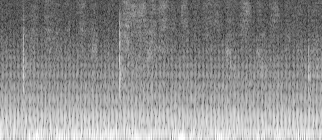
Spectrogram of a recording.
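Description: Chalk writing on a chalkboard: faint scratching strokes with a few light taps, over a steady low electrical hum.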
